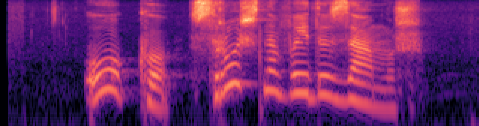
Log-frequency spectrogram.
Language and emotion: Russian, positive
